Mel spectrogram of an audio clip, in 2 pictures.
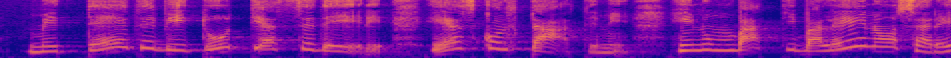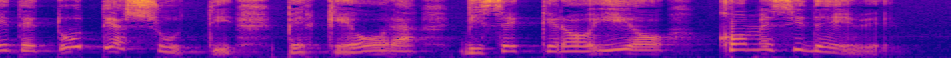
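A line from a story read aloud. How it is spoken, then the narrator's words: Authoritative mouse shouting. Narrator (Italian): il topo, che sembrava una persona autorevole fra loro, gridò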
